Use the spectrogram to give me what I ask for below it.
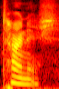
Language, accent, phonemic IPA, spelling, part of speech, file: English, US, /ˈtɑɹnɪʃ/, tarnish, noun / verb, En-us-tarnish.ogg
- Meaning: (noun) Oxidation or discoloration, especially of a decorative metal exposed to air; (verb) 1. To oxidize or discolor due to oxidation 2. To compromise, damage, soil, or sully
